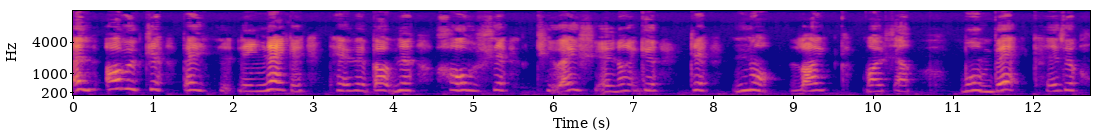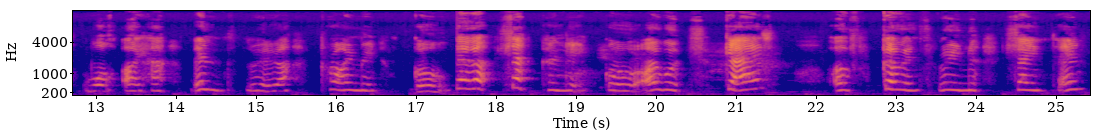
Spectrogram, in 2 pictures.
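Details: 17-year-old female with cerebral palsy since birth, diagnosed at 14 months, which she says affects her speech; speech therapy from an early age; dysarthria.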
